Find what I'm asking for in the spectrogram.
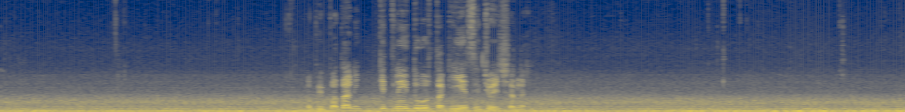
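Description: Idling and creeping vehicles sit stalled in a motorway traffic jam after a crash, a steady low road rumble throughout while someone talks over it in the middle.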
